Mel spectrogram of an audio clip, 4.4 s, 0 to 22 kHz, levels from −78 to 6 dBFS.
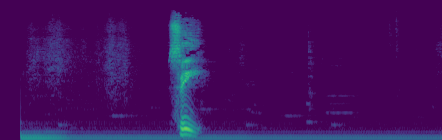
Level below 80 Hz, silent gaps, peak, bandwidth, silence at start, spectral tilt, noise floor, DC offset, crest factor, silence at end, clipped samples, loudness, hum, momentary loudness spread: -48 dBFS; none; -4 dBFS; 16 kHz; 0.2 s; -2 dB/octave; -52 dBFS; under 0.1%; 26 dB; 2.45 s; under 0.1%; -18 LUFS; 60 Hz at -50 dBFS; 28 LU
